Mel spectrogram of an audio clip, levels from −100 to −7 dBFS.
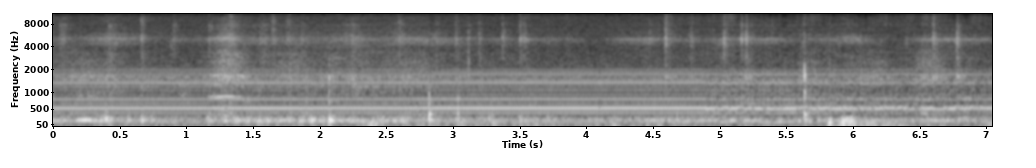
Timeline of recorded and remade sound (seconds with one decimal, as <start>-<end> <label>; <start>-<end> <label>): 0.0-4.9 recorded; 4.9-7.0 remade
